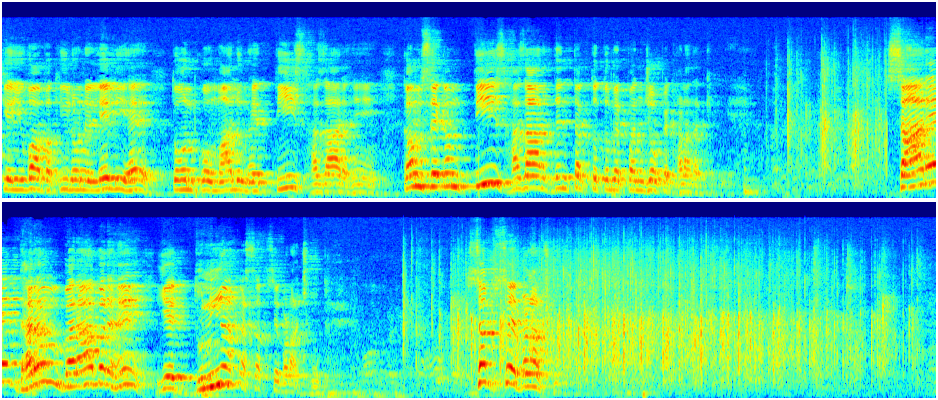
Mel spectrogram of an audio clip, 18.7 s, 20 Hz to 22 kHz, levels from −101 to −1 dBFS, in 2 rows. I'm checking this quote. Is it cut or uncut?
uncut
